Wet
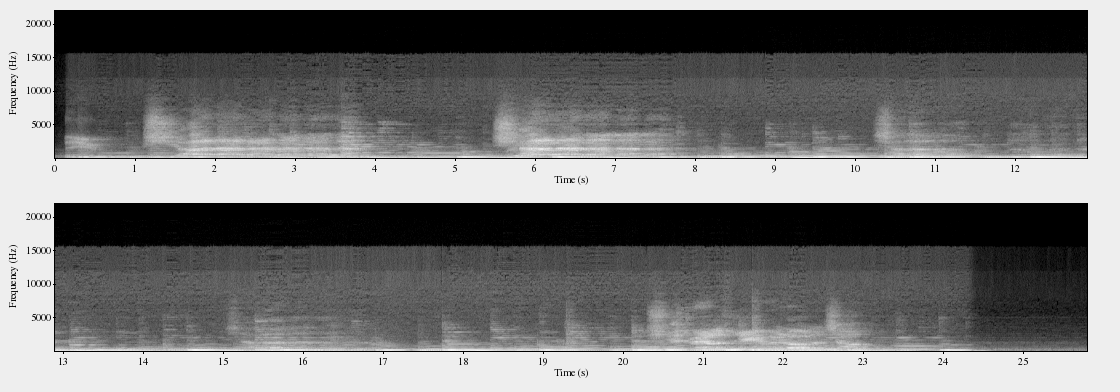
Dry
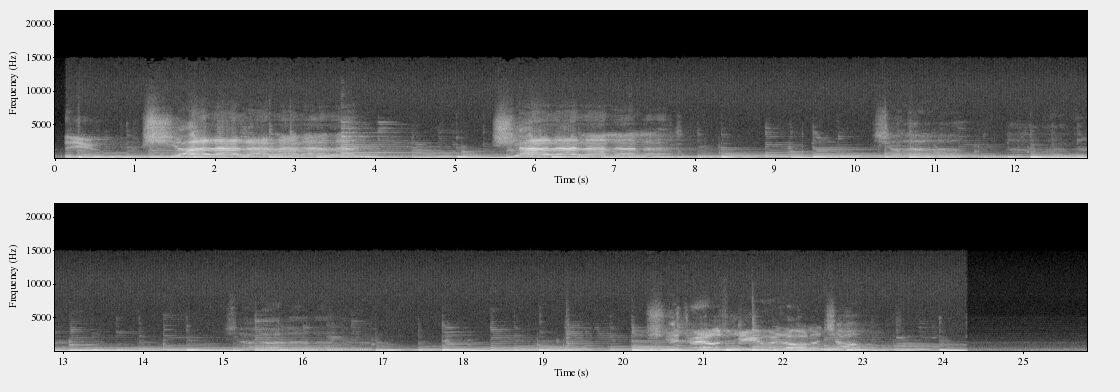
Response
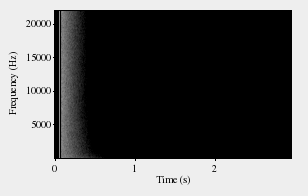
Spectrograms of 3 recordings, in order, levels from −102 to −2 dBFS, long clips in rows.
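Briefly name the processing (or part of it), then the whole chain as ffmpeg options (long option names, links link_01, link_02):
far-field microphone of a smart speaker: -filter_complex "[0:a]asplit=2[link_01][link_02];[link_02]adelay=26,volume=-5.5dB[link_03];[link_01][link_03]amix=inputs=2:normalize=0[link_04];[1:a]atrim=start_sample=2205[link_05];[link_04][link_05]afir=irnorm=-1:irlink=0,highpass=frequency=80:poles=1,dynaudnorm=framelen=740:gausssize=7:maxgain=11.5dB,volume=-1dB" -ar 48000 -c:a libopus -b:a 32k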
